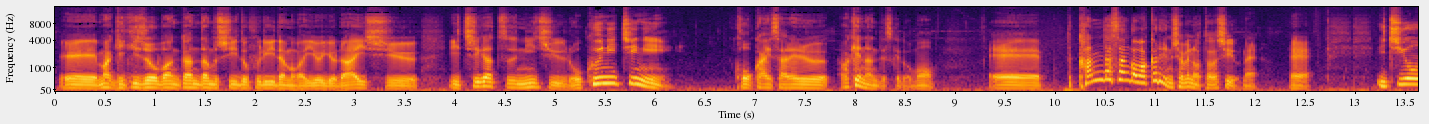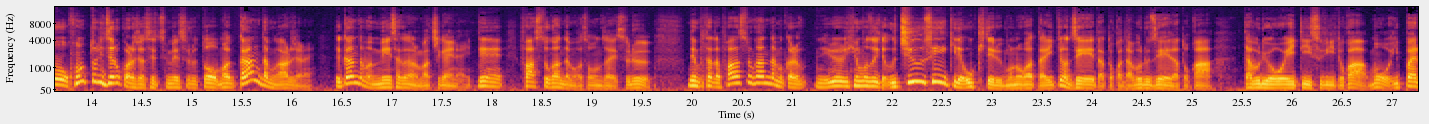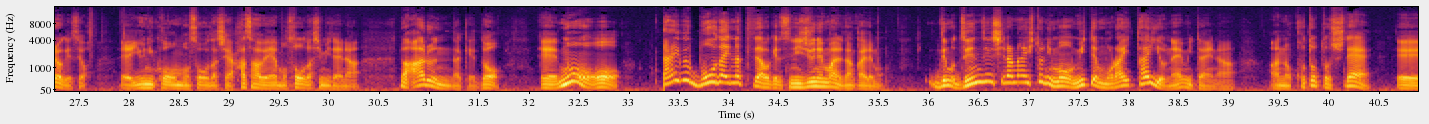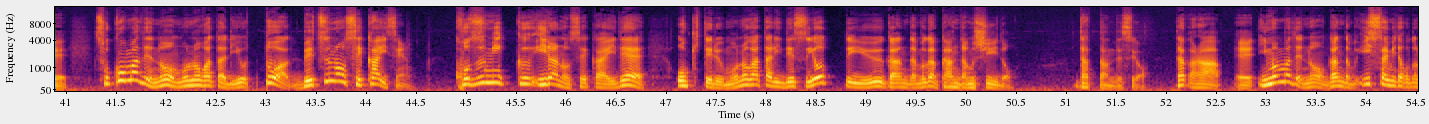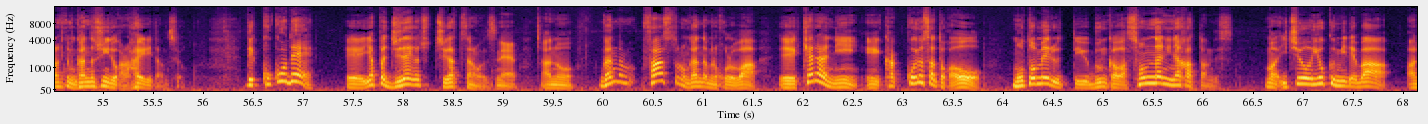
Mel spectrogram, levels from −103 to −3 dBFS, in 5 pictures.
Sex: male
